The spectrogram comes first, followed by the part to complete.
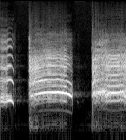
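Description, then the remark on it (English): A person vocally imitates the scream of a frog held in a snake's mouth: three loud, shrill, harmonic wails, the middle one longest, separated by brief pauses. “It's like a frog scream. I went out a while back and I heard this.”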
